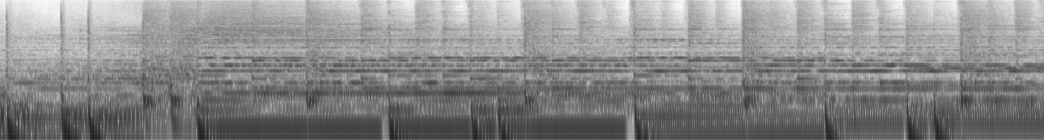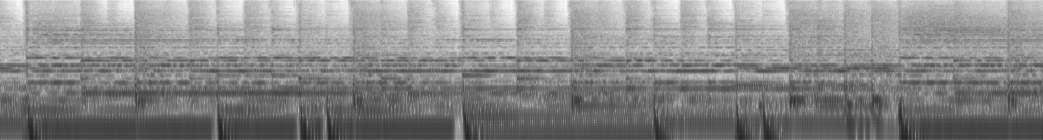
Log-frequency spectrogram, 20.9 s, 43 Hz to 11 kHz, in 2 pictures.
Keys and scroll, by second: 1.9-2.6 typing, 2.7 Return, 4.8 v, 11.8 ctrl+d, 13.5 Up, 13.6 Up, 13.8 Up, 14.3 Up, 16.6-20.6 typing.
